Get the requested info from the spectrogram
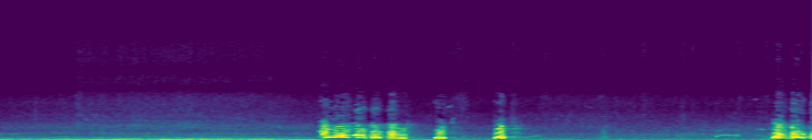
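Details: German Shepherd and Boxer pet dogs: after three seconds of low steady rumble, a burst of rapid yipping barks breaks out, then single barks at intervals and a final short flurry.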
